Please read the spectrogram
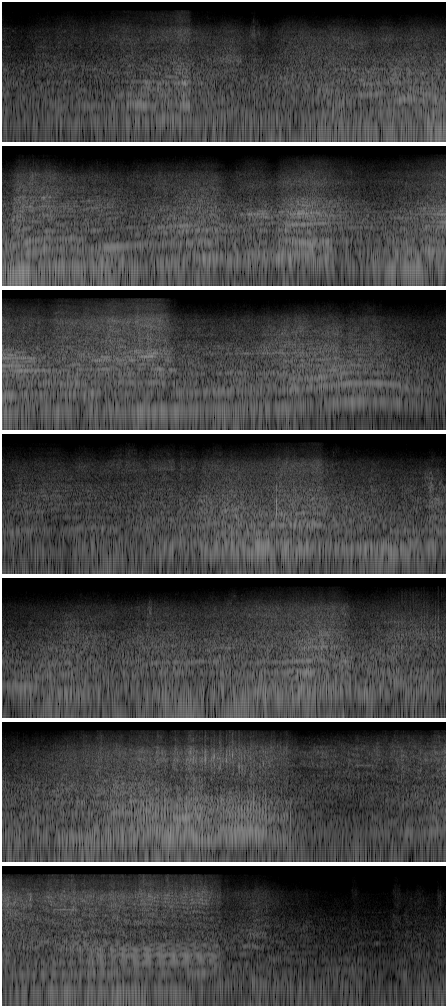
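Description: Engines of several enduro stock cars running laps together. Their overlapping notes rise and fall as cars accelerate, lift and pass, and the loudest moment comes a few seconds before the end.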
